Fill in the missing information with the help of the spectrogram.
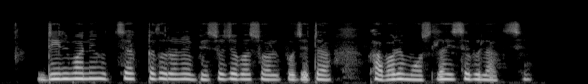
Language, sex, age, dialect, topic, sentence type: Bengali, female, 18-24, Western, agriculture, statement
